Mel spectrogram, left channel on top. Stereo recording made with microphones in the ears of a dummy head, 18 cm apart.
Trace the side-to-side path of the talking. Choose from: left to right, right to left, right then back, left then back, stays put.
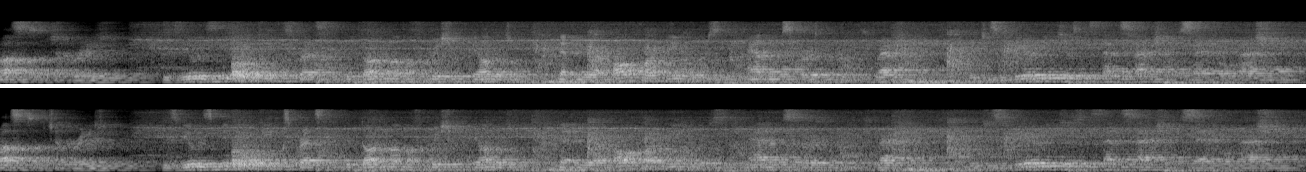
right to left.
